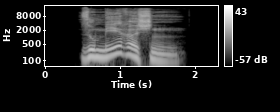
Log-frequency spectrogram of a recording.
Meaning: inflection of sumerisch: 1. strong genitive masculine/neuter singular 2. weak/mixed genitive/dative all-gender singular 3. strong/weak/mixed accusative masculine singular 4. strong dative plural
- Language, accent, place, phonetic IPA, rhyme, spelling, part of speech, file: German, Germany, Berlin, [zuˈmeːʁɪʃn̩], -eːʁɪʃn̩, sumerischen, adjective, De-sumerischen.ogg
